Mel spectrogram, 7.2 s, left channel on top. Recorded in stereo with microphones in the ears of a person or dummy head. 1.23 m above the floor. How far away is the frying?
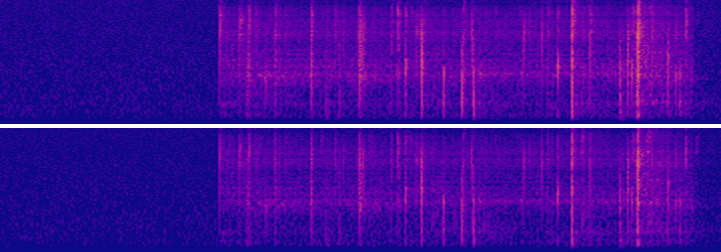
About 0.9 m.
